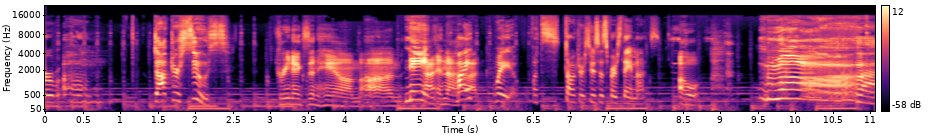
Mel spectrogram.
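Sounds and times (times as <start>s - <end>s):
game show music: 3.1s - 9.2s
woman groaning: 9.5s - 11.0s.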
